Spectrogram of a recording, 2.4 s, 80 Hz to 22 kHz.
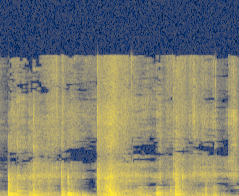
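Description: Handling of a Peerless 2338 transaxle case as its upper half is lowered over the input shaft onto the lower half: a string of light, irregular knocks and rustles.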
